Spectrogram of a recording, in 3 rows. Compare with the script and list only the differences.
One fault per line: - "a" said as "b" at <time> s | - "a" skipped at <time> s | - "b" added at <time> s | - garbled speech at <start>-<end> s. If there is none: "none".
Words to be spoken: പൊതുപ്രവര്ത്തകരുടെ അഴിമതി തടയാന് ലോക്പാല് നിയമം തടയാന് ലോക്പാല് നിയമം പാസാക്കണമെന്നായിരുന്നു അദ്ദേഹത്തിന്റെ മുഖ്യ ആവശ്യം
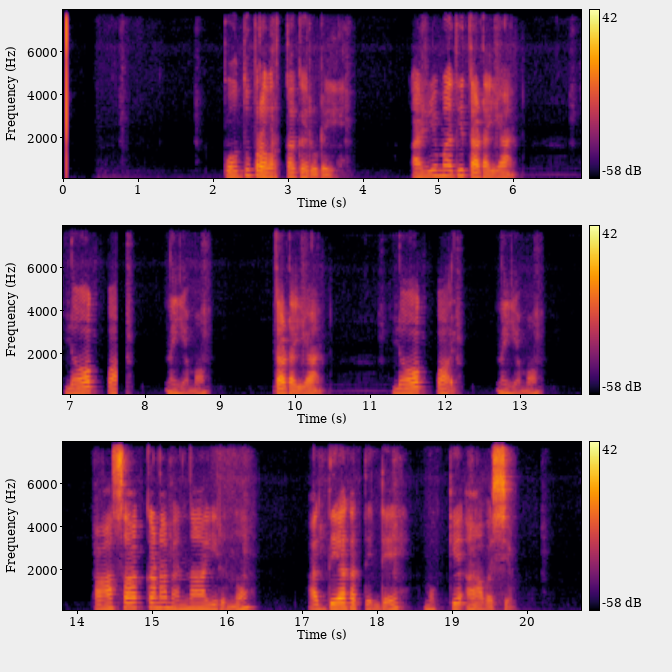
none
